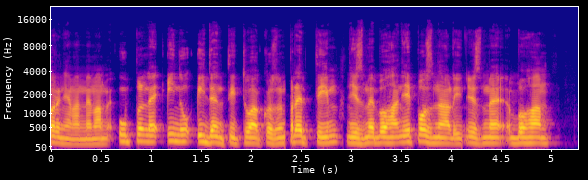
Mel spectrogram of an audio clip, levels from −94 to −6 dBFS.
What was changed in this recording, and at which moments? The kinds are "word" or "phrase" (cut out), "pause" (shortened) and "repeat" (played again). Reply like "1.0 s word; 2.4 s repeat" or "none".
2.3 s word; 2.9 s pause; 4.1 s word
